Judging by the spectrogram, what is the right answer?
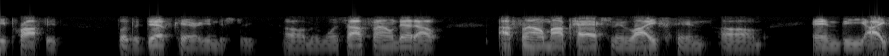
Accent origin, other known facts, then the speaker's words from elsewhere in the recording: St. Louis, Missouri, United States; I was born and raised here in St. Louis, Missouri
